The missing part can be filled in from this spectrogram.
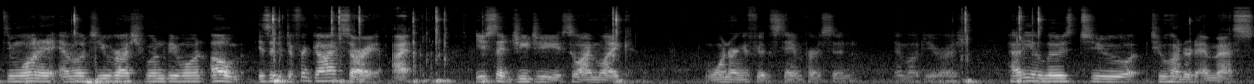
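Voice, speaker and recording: An unremarkable speaking voice from a man at medium pitch, moderate pace, fairly even intonation and big swings in loudness. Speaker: gaming livestreamer. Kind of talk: casual chat. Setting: livestream while gaming.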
